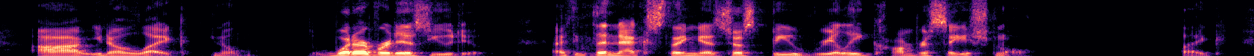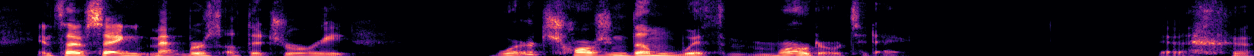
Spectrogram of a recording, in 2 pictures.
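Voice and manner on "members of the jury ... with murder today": serious, competent, formal voice. Contrasting mock trial delivery styles, the speaker first shows the serious mock trial voice. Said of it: "like the competent mock trial voice".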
